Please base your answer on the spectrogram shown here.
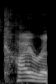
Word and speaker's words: Kyra: be on the Cassia, Kira, Kyra? I think it's Kyra is actually the pronunciation for it, is on the Medivh, Danny on the Stitches, and Secret on the Imperius.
